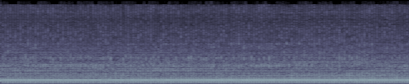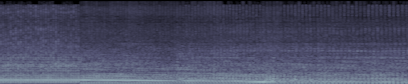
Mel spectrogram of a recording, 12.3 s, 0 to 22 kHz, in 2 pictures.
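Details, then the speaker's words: Troy-Bilt chipper shredder 24A-414B711, direct drive, test run after a carburetor fuel-line fitting, oil change and recoil oiling: a steady, even buzz, then loose clanks as the centrifugal blades settle at idle, which is normal. "all right nolleke sounds good that clanging has idles down it's the type of shredding blade it uses"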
